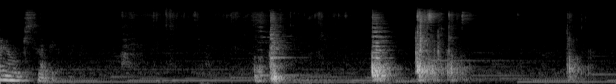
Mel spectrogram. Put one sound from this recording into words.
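A metal bowl clanks.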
